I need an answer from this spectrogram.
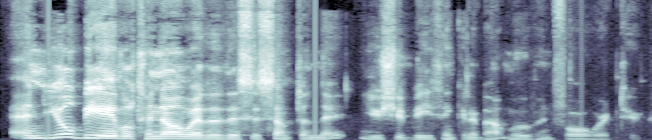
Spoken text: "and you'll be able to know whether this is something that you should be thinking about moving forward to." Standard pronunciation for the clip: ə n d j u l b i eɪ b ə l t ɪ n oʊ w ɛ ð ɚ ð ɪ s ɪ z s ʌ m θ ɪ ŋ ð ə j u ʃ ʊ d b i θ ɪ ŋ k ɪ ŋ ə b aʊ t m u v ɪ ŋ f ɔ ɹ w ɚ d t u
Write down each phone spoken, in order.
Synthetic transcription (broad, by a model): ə n j u l b i eɪ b l t ɪ n oʊ w ɛ ð ɚ ð ɪ s ɪ z s ʌ m θ ɪ ŋ ð ə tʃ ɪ ʃ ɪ d b i θ ɪ ŋ k ɪ ŋ ə b aʊ t m u v ɪ ŋ f ɔ ɹ w ɚ d t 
